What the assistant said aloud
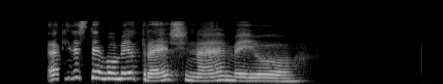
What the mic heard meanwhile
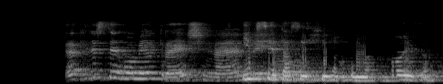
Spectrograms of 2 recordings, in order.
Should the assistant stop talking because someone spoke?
Yes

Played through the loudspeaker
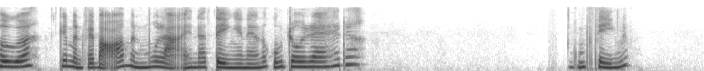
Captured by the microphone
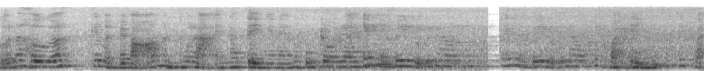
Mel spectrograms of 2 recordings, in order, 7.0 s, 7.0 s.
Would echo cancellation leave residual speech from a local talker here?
Yes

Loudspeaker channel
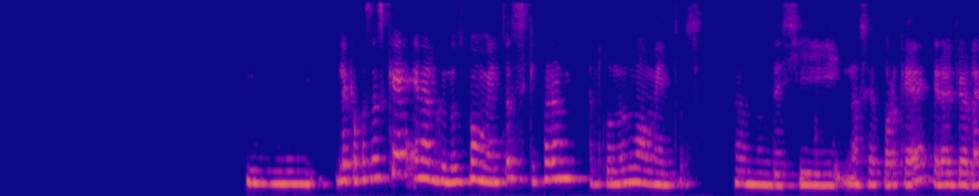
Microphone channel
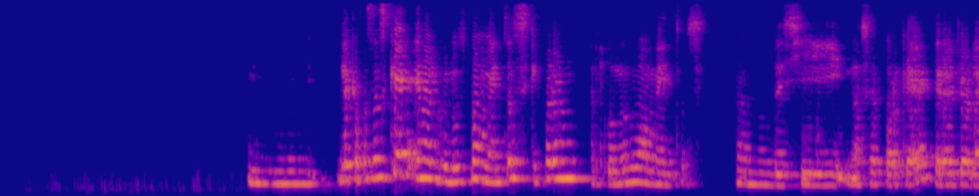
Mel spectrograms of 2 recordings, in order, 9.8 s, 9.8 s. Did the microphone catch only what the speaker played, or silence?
Yes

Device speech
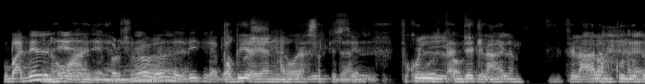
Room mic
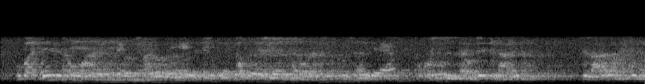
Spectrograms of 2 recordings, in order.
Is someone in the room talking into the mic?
Yes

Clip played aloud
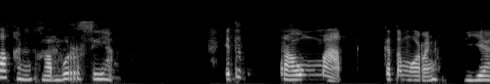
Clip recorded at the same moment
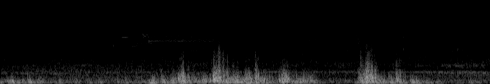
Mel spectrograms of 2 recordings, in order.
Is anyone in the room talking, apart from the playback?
No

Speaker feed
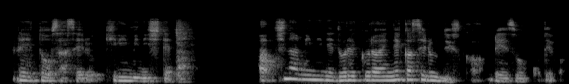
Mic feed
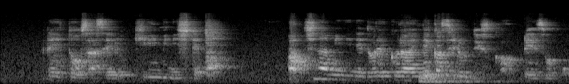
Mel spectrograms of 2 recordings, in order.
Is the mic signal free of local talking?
No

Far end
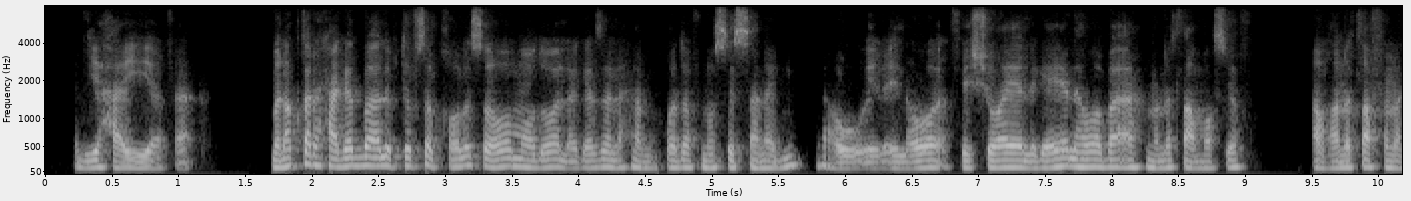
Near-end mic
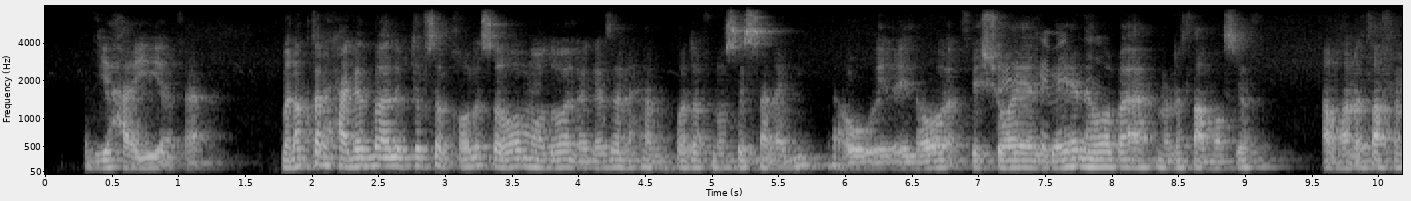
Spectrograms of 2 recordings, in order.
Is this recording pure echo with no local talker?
No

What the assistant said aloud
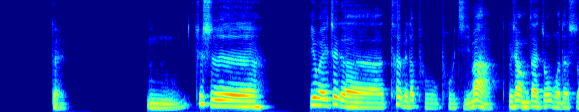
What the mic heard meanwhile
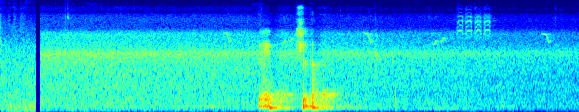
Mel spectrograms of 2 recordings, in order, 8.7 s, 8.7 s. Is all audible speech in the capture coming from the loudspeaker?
No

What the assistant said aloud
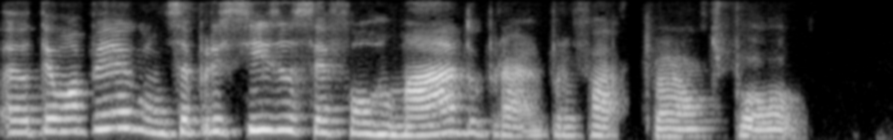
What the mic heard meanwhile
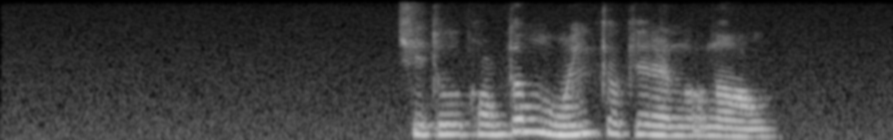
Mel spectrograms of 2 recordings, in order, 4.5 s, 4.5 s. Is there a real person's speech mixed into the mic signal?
Yes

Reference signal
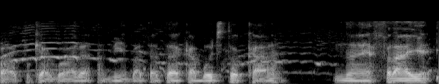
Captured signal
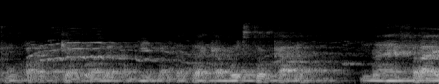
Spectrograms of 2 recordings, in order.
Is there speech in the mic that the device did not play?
No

